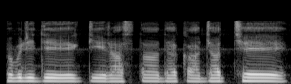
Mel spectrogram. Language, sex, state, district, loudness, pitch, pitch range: Bengali, male, West Bengal, Cooch Behar, -15 LUFS, 150 Hz, 145-155 Hz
